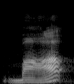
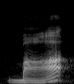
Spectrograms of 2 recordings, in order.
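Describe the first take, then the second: Both takes have the same delivery.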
